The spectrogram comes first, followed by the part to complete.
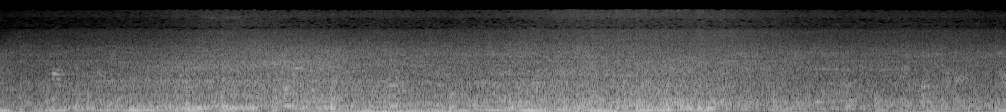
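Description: Electric locomotive and double-decker passenger coaches rolling into a station platform: a steady rumble of wheels on rail with the locomotive's low hum. It swells as the train passes close, loudest in the middle, then eases off a little.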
